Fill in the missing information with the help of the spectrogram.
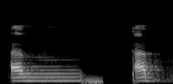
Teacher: والميم والباء يكون بانطباق الشفتين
